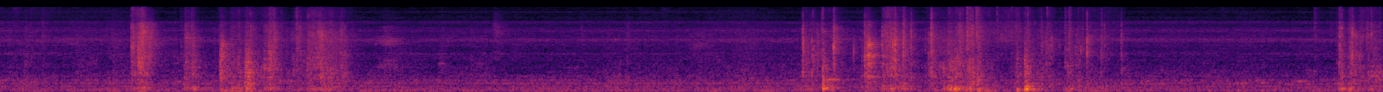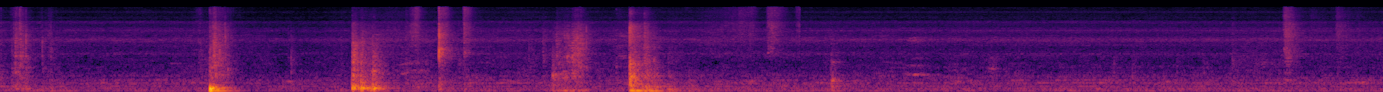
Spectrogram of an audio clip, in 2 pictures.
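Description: Intermittent clinks and knocks from a glass bowl and an aluminium cooking pot being handled as flour is tipped into boiling water. The sounds come in short clusters, with a single sharp knock loudest about two-thirds of the way through.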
